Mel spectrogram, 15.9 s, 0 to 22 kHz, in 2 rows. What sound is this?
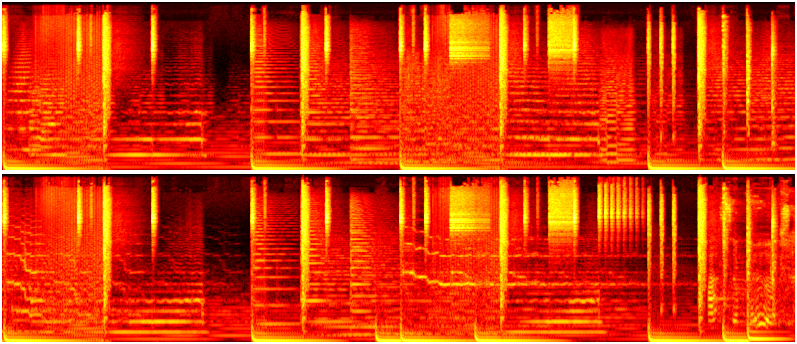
Music > Multiple instruments
Dark trap beat, inspired in star wars aesthetics and synths. Part of a whole beat. AI generated: (Suno v4) with the following prompt: generate a dark and aggressive beat, with intense percussion and bass 808 and inspired in star wars synths and other-worldly sounds. Do it in 120 BPM and B minor.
